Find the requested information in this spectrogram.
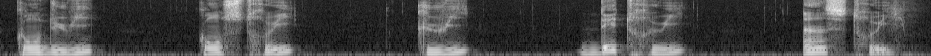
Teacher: even if I put this final T, so as usual, I don't pronounce it.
